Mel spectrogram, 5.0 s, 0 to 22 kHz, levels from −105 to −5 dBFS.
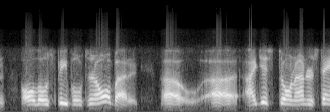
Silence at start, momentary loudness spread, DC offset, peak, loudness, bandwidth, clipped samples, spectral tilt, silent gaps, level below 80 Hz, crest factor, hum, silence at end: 0 s; 8 LU; under 0.1%; -8 dBFS; -19 LUFS; 5.2 kHz; under 0.1%; -6 dB/octave; none; -72 dBFS; 12 dB; none; 0 s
